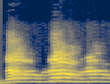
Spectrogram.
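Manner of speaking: piercing, very high, full-volume shriek. Retelling a chicken running into the pig pen: retelling own scream. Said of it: "And I was screaming".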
